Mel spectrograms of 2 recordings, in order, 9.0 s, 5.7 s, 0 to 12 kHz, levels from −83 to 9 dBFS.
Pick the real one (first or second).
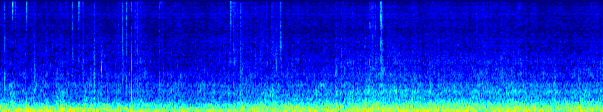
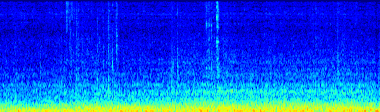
second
